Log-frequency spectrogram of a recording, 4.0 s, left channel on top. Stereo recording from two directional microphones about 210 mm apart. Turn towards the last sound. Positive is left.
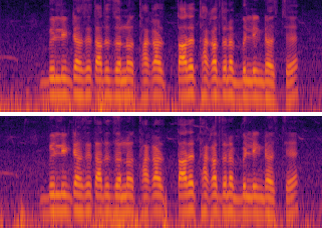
turn(degrees=20)  # may be behind; listen again after turning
